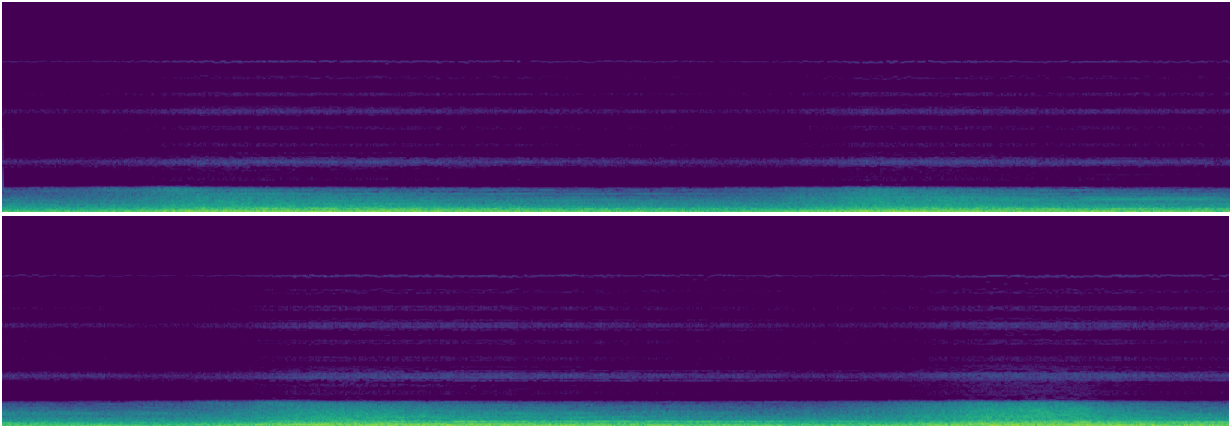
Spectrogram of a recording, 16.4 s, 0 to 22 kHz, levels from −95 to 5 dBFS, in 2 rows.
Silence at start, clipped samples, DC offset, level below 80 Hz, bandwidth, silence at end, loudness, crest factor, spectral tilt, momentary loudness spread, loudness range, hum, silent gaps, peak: 0 s; under 0.1%; under 0.1%; -22 dBFS; 2.7 kHz; 0 s; -20 LUFS; 16 dB; -13.5 dB/octave; 10 LU; 4 LU; none; none; -2 dBFS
